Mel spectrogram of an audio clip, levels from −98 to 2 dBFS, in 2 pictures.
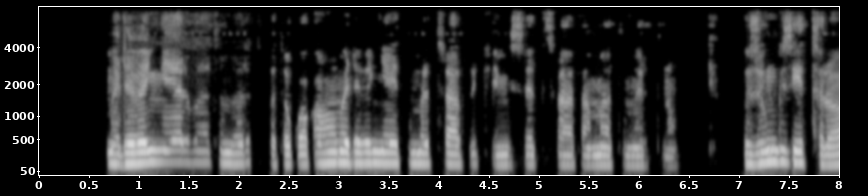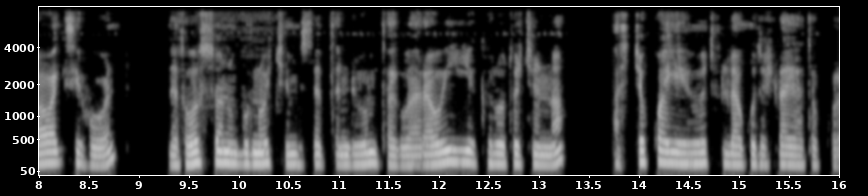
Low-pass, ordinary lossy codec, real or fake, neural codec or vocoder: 7.2 kHz; MP3, 64 kbps; real; none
